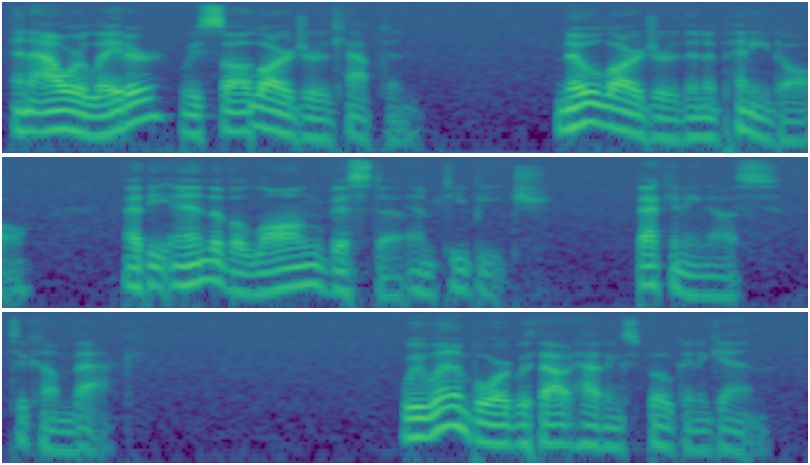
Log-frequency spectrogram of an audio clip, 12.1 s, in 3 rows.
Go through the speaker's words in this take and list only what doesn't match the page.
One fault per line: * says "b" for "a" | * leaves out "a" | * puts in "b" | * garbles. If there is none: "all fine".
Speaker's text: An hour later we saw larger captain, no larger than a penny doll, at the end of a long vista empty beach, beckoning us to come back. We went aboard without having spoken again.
all fine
